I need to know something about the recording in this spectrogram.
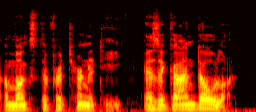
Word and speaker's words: gondola: the fraternity as a gondola with the second syllable emphasized and pronounced long but to return I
